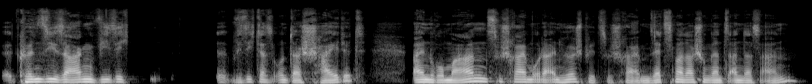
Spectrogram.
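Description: Low, creaky-voiced man asking questions. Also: fairly quick, darkish tone. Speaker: interviewer. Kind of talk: interview questions, conversational.

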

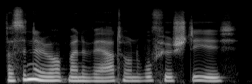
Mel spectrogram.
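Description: A woman's voice: fairly low pitch, fairly even intonation, a little fast, dark tone, no echo, clean studio sound. A woman co-hosting a podcast, chatting casually and reflectively in an emphatic, candid and self-deprecating way. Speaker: podcast co-host.

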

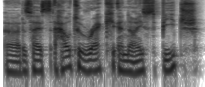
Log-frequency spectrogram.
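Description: A man's voice: on the low side, unhurried, dry recording. Man, casual podcast storyteller, dry recording. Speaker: history podcast host telling the episode's story.

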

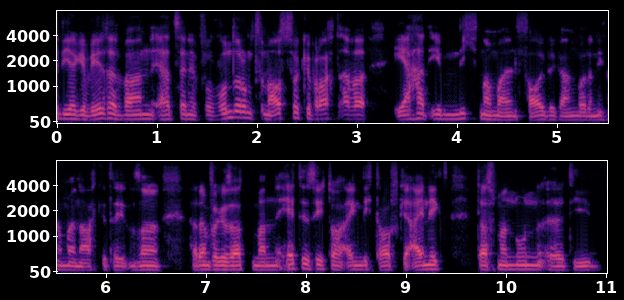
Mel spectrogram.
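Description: Low-voiced man, dull lo-fi podcast sound. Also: dry recording. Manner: chatty, many fillers, gently mocking. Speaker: podcast co-host, reporter. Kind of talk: casual sports podcast chat.

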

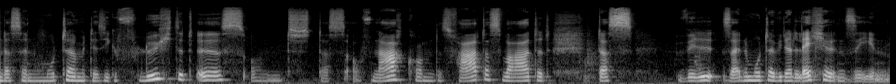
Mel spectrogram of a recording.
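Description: A woman interviewer summarizing a book and then asking several questions in a row. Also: fairly low pitch.

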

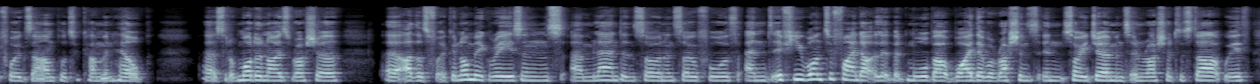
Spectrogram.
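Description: A woman's voice: medium pitch, darkish tone. A woman co-hosting a conversational history podcast, chatty, with many restarts and fillers. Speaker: podcast co-host.

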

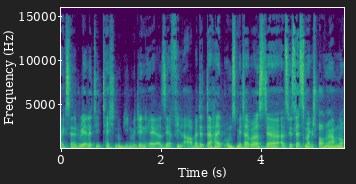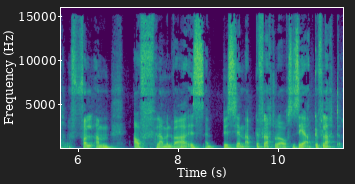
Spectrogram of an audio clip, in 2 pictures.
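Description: Measured male interviewer. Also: medium pitch. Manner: measured, long winding questions. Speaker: interviewer, host. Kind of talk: interview questions.

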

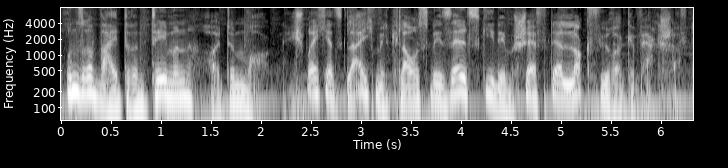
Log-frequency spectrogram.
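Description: A man hosting a news briefing, presenting scripted items and questions in a pointed, deliberate way with dramatic pauses. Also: medium pitch, big pitch swings, music in the background. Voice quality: gravelly, husky. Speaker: host of a news briefing podcast. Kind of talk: scripted news narration and interview.

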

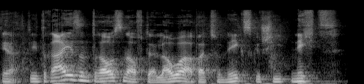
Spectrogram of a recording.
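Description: A man's voice: mid-range voice, lively intonation, moderate pace. A man co-hosting a casual podcast, reading a plot summary aloud and breaking off for chatty side comments. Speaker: podcast co-host.

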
